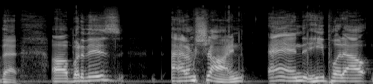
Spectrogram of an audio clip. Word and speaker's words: Schein: Is it Shane? It's Adam Schein.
